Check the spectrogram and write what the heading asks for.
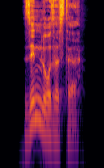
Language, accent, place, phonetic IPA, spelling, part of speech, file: German, Germany, Berlin, [ˈzɪnloːzəstə], sinnloseste, adjective, De-sinnloseste.ogg
- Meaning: inflection of sinnlos: 1. strong/mixed nominative/accusative feminine singular superlative degree 2. strong nominative/accusative plural superlative degree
